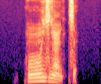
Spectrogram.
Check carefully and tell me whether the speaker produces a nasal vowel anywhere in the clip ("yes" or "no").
yes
